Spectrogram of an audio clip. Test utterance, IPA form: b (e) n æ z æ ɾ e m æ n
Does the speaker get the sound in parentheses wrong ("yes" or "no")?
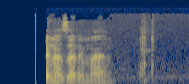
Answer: no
